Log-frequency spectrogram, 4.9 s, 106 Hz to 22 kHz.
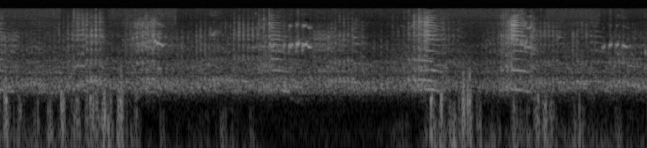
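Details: A dense chorus of migrating Sandhill Cranes on the Platte River, Nebraska, in March 2017 gives overlapping rolling, trumpeting calls that merge into a steady din over low rumbling wind noise.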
